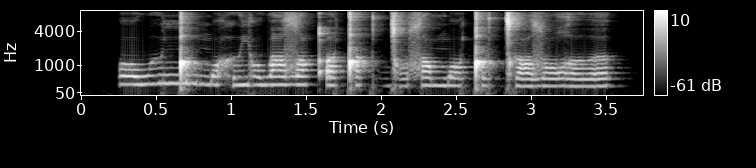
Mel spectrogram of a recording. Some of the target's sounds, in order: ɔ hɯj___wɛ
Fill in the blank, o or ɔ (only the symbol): ɔ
